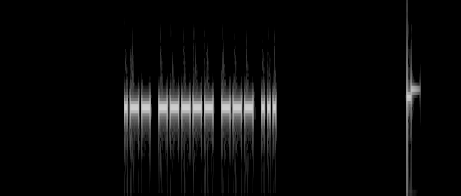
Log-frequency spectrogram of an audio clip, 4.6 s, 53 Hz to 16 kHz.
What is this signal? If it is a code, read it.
Morse code, heard as a keyed tone, about 35 wpm, 700 Hz. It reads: W0OS
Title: Speed Racing - USA 1x2 Call Signs 28wpm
